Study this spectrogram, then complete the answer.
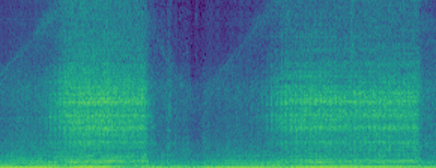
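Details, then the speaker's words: Subaru WRX with a freshly installed Perrin blow-off valve and hood dump, intake smoke-tested with no leaks, on a tuned engine. Two strong pulls with the note rising smoothly under load and a clean wastegate-like whoosh on lift-off. A pop still remains. Normal turbo acceleration. "Feels good, huh? It's nice. It's like a clean wastegate sound. Feels great. I'm happy."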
